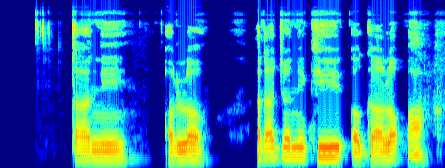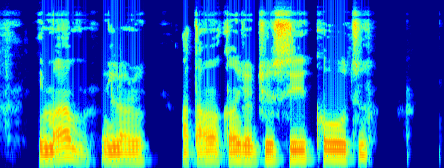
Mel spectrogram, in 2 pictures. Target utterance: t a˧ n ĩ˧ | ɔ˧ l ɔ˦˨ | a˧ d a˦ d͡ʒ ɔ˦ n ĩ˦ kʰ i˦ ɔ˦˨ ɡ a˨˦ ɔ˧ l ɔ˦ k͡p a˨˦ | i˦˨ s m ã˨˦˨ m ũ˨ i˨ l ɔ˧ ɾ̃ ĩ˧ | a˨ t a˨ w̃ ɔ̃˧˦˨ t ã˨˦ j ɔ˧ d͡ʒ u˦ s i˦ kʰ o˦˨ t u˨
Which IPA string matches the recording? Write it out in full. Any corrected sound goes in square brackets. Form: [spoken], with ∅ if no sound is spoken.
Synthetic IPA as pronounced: t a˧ n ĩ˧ | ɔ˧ l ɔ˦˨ | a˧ d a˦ d͡ʒ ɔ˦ n ĩ˦ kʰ i˦ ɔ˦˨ ɡ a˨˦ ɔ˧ l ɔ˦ k͡p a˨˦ | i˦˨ [∅] m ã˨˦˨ m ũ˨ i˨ l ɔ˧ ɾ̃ ĩ˧ | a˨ t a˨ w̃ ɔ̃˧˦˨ [k] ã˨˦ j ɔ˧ d͡ʒ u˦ s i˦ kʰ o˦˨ t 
